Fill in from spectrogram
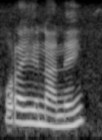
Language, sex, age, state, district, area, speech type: Bodo, female, 45-60, Assam, Udalguri, rural, spontaneous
